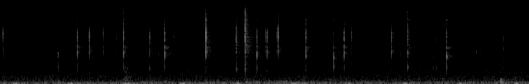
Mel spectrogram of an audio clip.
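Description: A small textured glass bottle with a black cap, held upright and sideways, is tapped and scratched with a Sharpie marker and fingernails. Quick, bright, clicky taps come at an uneven pace over a low, steady rumble, each dying away almost instantly with no ring.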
